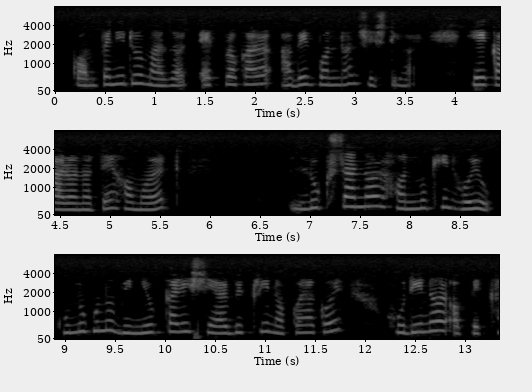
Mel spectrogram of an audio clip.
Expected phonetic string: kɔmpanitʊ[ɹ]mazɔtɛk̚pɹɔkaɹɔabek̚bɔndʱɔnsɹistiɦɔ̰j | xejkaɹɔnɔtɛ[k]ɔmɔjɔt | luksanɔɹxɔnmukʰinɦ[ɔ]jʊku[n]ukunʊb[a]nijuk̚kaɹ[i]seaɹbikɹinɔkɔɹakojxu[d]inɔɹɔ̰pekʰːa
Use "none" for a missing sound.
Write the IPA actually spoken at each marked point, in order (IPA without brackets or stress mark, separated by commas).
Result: ɹ, x, o, n, i, i, d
